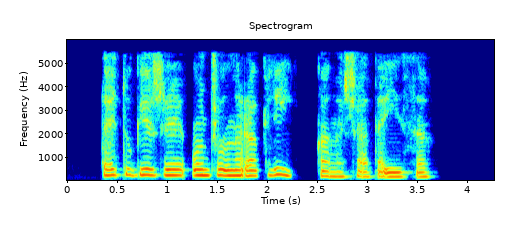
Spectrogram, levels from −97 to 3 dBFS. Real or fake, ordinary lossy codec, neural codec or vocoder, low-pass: fake; MP3, 48 kbps; codec, 16 kHz, 16 kbps, FunCodec, trained on LibriTTS, 50 frames a second; 5.4 kHz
